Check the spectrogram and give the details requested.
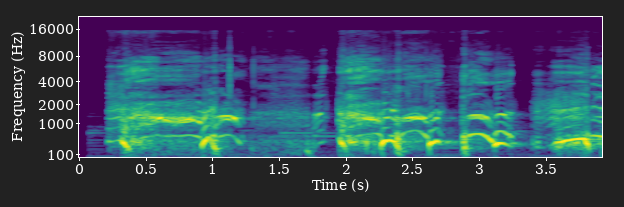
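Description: Three bursts of harsh, voiced, exaggerated coughing with throat-clearing sounds, acted for comedy; an imitated cough.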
